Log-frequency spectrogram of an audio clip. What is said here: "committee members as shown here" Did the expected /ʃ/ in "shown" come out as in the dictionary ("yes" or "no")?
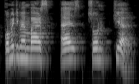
no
